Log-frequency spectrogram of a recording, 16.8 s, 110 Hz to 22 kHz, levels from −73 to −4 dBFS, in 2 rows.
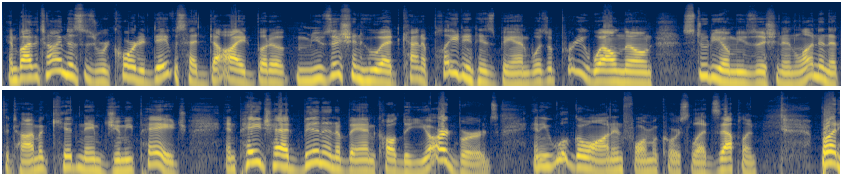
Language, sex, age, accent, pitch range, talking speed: English, male, 50-69, American, 130-175 Hz, 210 wpm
